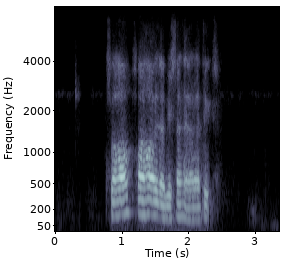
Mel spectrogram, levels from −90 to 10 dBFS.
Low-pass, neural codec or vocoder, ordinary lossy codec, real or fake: 7.2 kHz; codec, 16 kHz, 2 kbps, FreqCodec, smaller model; Opus, 16 kbps; fake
